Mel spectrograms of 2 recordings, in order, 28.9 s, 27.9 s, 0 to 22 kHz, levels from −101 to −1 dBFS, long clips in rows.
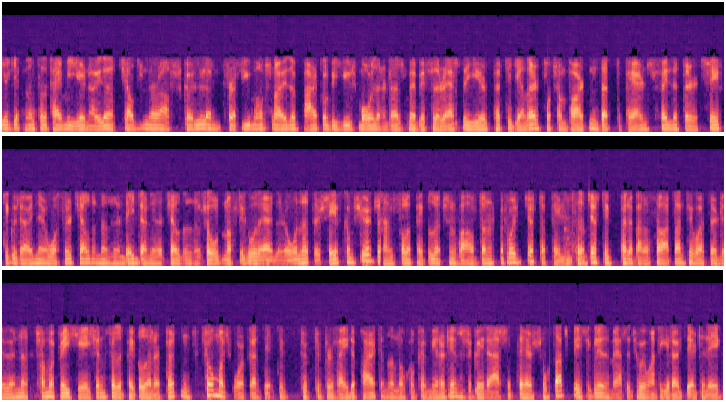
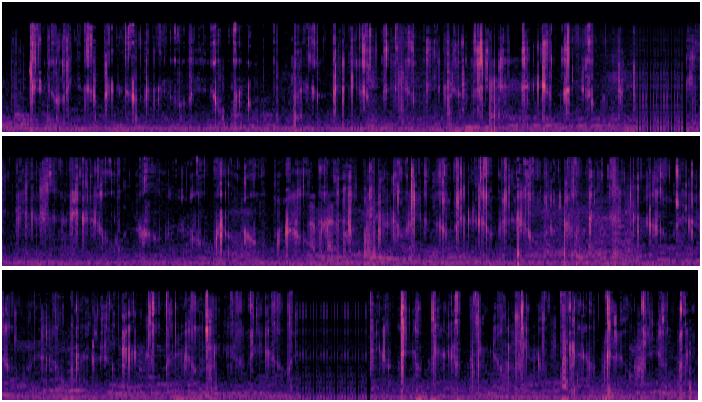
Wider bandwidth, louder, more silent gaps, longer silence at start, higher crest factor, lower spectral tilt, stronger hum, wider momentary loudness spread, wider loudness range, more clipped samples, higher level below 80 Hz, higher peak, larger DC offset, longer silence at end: about the same, 13 kHz vs 12 kHz; first, -20 LUFS vs -48 LUFS; second, none vs 9.08-9.12 s; about the same, 0 s vs 0 s; second, 20 dB vs 36 dB; first, -7.5 dB/octave vs -0.5 dB/octave; neither; second, 5 LU vs 18 LU; second, 2 LU vs 9 LU; neither; first, -44 dBFS vs -68 dBFS; first, 0 dBFS vs -16 dBFS; neither; about the same, 0 s vs 0 s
